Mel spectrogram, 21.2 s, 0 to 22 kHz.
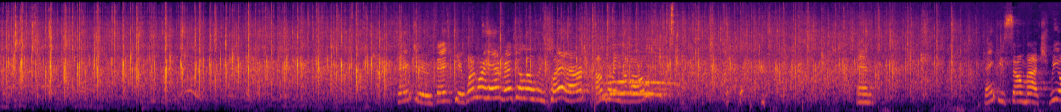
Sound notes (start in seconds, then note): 13.2 applause continues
